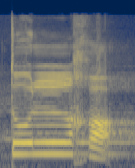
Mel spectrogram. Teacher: alif lamnya dibunyikan secara jelas atau jelas bunyi L-nya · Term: alif lam al-qamariyah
